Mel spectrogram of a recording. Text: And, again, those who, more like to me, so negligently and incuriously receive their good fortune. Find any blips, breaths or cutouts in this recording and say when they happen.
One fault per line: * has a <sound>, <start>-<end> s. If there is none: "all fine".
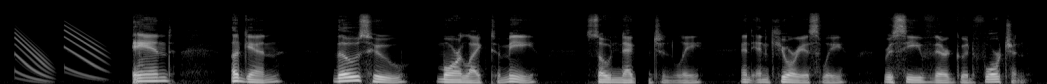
* has a chirp, 0.1-1.1 s
* has a dropout, 6.3-6.5 s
